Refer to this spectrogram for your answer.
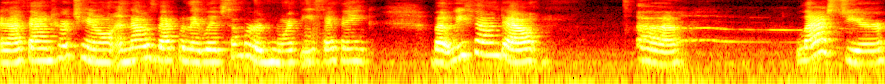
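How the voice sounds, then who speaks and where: Against noticeable background noise, a woman with an American accent speaks at a high pitch and a fairly slow pace. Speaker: homesteading vlogger. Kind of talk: casual chat. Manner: careful, enunciated on camera; casual, many fillers.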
